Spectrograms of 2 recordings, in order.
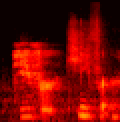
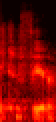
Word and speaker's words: kefir: like I think like some people say kefir hey Google how do you pronounce kefir Kiefer really Beaver Kiefer born in Ukraine we say kefir it's gonna mess me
